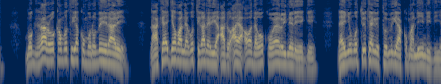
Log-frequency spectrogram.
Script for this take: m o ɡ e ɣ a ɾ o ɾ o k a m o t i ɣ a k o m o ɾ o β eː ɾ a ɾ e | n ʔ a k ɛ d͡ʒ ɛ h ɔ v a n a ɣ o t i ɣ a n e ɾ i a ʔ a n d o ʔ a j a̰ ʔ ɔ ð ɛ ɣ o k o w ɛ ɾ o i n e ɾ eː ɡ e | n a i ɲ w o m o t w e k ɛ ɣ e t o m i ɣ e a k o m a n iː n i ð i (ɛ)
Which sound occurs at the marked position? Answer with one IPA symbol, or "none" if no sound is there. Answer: a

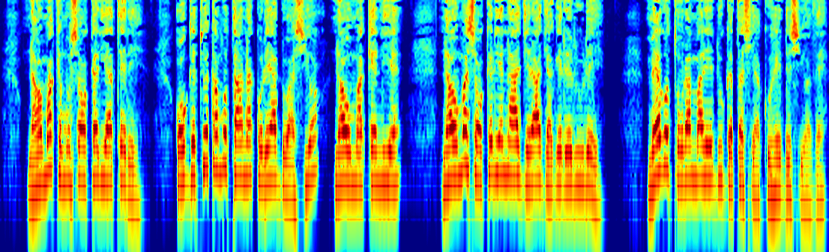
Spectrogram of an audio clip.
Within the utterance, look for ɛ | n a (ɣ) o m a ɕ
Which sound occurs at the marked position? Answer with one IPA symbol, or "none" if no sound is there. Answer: none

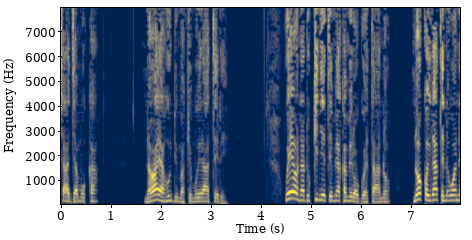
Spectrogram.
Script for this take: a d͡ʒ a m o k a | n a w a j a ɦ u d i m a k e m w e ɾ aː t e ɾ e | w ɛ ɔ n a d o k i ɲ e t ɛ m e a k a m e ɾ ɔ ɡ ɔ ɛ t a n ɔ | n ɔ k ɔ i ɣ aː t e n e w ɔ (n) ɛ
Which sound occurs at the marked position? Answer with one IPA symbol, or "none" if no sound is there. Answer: n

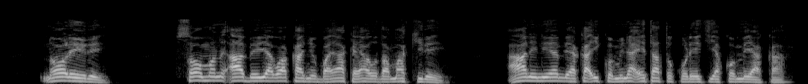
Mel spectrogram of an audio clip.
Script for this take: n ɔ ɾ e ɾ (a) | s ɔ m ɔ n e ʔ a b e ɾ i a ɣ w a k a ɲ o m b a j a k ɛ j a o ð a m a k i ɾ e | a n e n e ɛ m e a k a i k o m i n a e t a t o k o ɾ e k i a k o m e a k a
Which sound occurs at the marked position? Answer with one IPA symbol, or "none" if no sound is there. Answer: e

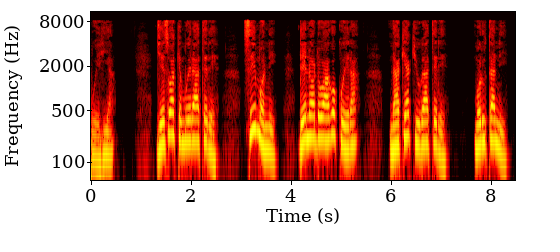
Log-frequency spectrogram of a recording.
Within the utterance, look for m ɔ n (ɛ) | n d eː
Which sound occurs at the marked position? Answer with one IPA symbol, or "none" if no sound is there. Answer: i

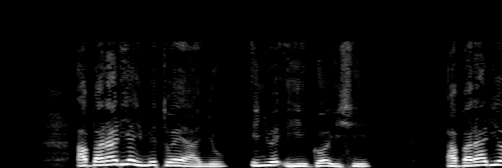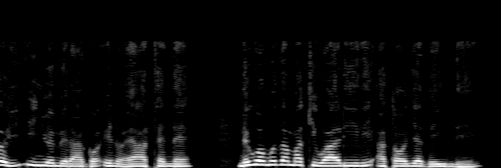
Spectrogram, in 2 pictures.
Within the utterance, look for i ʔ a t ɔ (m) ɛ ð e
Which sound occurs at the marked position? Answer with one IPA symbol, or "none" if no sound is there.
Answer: ɲ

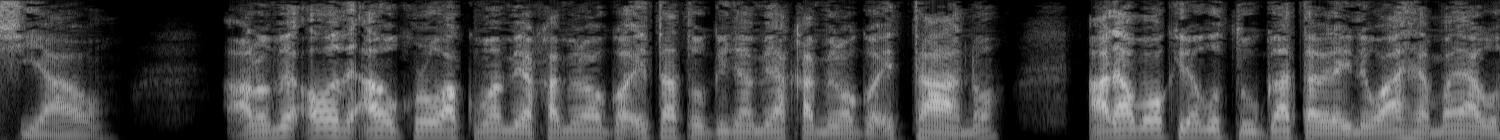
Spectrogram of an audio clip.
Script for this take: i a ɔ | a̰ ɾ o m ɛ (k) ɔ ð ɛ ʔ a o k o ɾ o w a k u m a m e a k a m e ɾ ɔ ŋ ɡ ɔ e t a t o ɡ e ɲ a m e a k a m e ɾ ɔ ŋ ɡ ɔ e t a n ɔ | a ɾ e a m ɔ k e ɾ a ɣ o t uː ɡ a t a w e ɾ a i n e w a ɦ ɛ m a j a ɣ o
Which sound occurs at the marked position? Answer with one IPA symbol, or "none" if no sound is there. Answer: ʔ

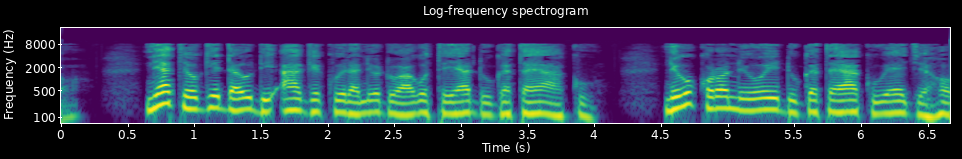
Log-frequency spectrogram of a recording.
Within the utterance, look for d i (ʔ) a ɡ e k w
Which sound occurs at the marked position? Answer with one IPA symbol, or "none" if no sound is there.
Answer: ʔ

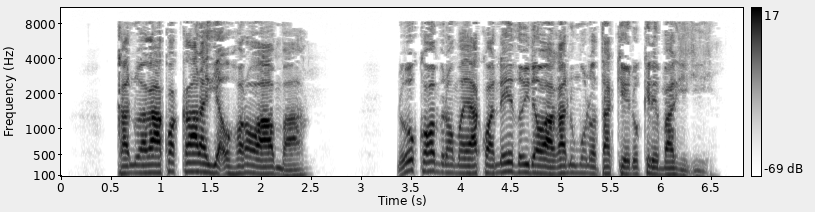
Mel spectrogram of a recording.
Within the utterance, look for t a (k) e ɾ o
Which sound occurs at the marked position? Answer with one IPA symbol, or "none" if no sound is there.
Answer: k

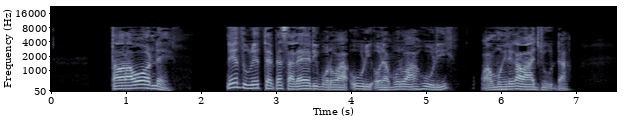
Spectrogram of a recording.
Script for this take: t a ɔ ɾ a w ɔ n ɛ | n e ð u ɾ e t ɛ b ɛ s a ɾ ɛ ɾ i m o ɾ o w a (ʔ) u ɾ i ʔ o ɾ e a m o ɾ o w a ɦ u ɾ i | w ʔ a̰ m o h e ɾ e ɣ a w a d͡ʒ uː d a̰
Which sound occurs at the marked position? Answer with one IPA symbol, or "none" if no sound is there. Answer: ʔ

